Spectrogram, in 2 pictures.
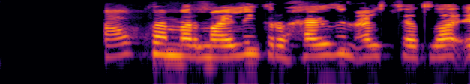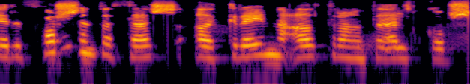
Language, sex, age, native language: Icelandic, female, 30-39, Icelandic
